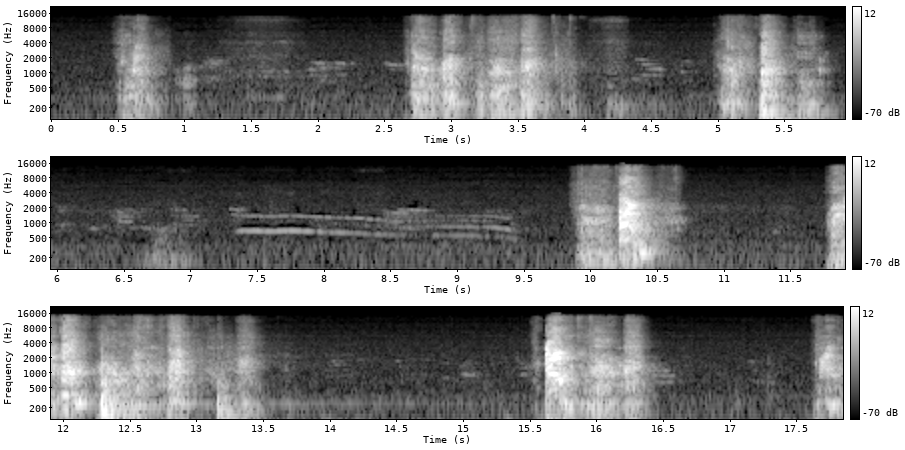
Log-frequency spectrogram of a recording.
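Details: French Bulldog indoors barking playfully to start a game with a grumpy housemate cat that answers with irritated growls; short harsh bursts of barking come in clusters every few seconds, separated by quiet gaps, with a faint whine near the middle.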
